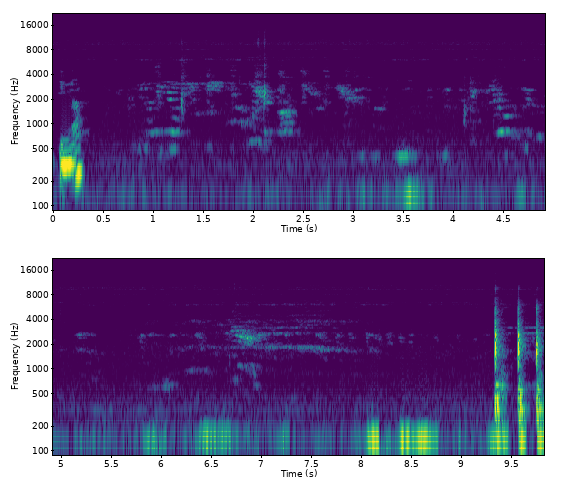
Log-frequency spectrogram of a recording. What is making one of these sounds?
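A spoon stirs thick soup in a metal pot, scraping and clinking softly.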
